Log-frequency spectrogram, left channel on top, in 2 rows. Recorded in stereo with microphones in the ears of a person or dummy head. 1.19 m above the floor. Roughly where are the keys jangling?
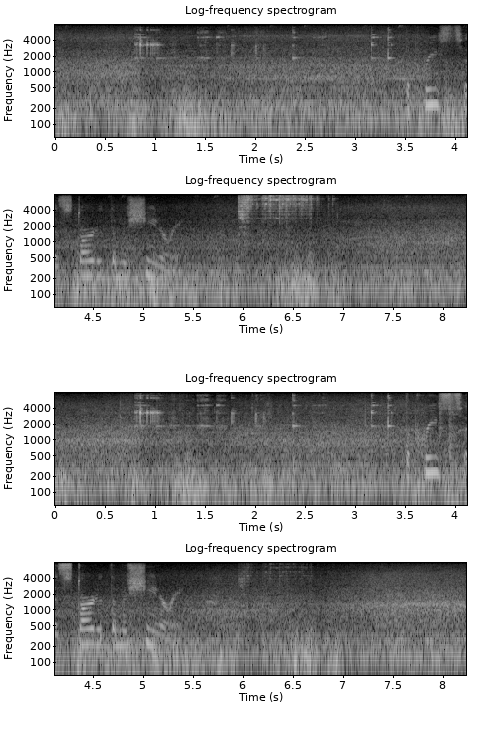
Left.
